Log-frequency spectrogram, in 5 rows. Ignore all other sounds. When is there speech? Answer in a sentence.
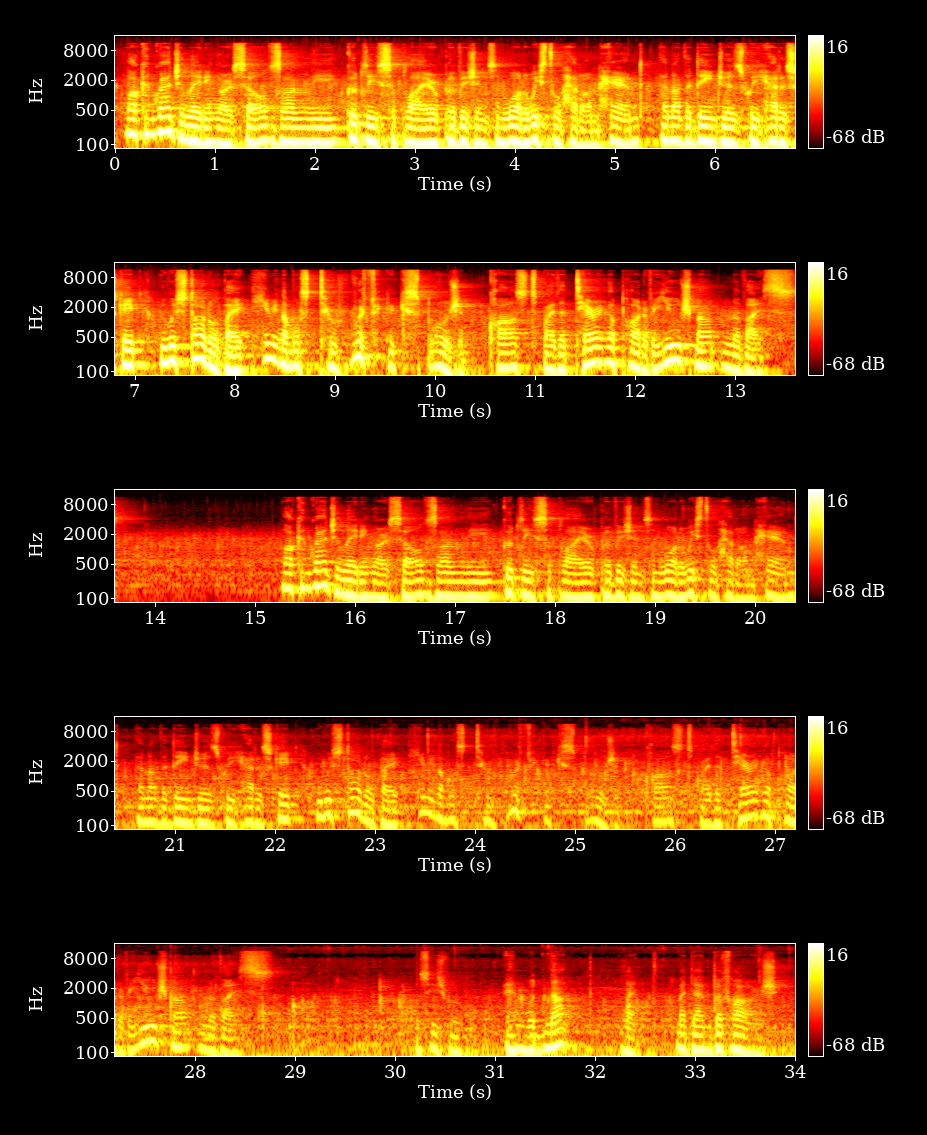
The speech can be heard from 0.0 to 13.6 s, from 15.2 to 28.8 s and from 30.2 to 33.9 s.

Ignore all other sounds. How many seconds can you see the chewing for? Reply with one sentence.
You can't hear the chewing here.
